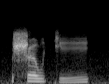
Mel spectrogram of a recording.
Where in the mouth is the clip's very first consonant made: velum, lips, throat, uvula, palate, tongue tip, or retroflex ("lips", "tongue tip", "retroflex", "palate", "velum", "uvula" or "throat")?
retroflex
